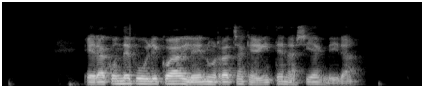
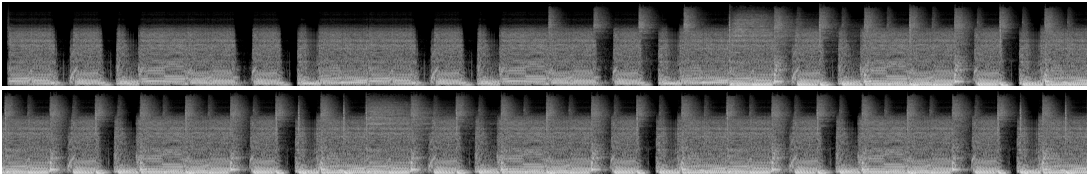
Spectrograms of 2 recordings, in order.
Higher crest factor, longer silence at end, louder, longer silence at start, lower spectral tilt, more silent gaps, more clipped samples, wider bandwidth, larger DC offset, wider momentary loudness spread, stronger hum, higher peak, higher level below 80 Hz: about the same, 16 dB vs 14 dB; first, 0.65 s vs 0 s; about the same, -17 LUFS vs -17 LUFS; first, 0.85 s vs 0.05 s; about the same, -5.5 dB/octave vs -5 dB/octave; neither; neither; second, 7 kHz vs 18 kHz; neither; first, 11 LU vs 5 LU; neither; about the same, -2 dBFS vs -2 dBFS; second, -54 dBFS vs -24 dBFS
